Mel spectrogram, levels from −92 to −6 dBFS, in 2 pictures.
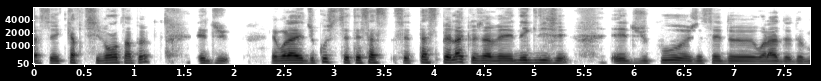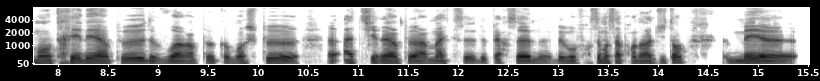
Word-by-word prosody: assez 105 Hz, +1 st, -2 dB
captivante 120 Hz, +4 st, -1 dB
un 115 Hz, -, +1 dB
peu? -, -, -2 dB, 0.5 s
Et 115 Hz, -, 0 dB
du 105 Hz, -1 st, -8 dB, 0.4 s
et -, -, +3 dB
voilà, 120 Hz, +2 st, +9 dB
et 120 Hz, -, +4 dB
du 115 Hz, +2 st, -7 dB
coup 170 Hz, -, 0 dB
c'était 130 Hz, -4 st, 0 dB
ça 130 Hz, -, +4 dB
c 125 Hz, -, -10 dB
cet 115 Hz, +4 st, -6 dB
aspect 135 Hz, 0 st, +4 dB
là 155 Hz, +1 st, +6 dB
que 130 Hz, -5 st, -2 dB
j'avais 110 Hz, -1 st, +3 dB
négligé 120 Hz, -2 st, -1 dB, 0.4 s
et 110 Hz, +1 st, 0 dB
du 100 Hz, +2 st, -10 dB
coup, 120 Hz, +3 st, +1 dB
heu, -, -, +1 dB
j'essaie 105 Hz, +1 st, -3 dB
de 105 Hz, 0 st, +1 dB
voilà 100 Hz, +2 st, +2 dB
de 95 Hz, -1 st, -4 dB
de 100 Hz, -, -7 dB
m'entraîner 115 Hz, +3 st, 0 dB
un 115 Hz, -1 st, +3 dB
peu, 115 Hz, +2 st, +1 dB
de 105 Hz, -, -3 dB
voir 100 Hz, +2 st, +1 dB
un 100 Hz, -, -4 dB
peu 110 Hz, +3 st, -7 dB
comment 105 Hz, +2 st, -4 dB
je -, -, -11 dB
peux, 110 Hz, -6 st, 0 dB, 0.3 s
heu, -, -, -2 dB
attirer 120 Hz, 0 st, -1 dB
un 110 Hz, -, +3 dB
peu 110 Hz, +3 st, +1 dB
un 100 Hz, -1 st, 0 dB
max, 105 Hz, +1 st, -5 dB
heu, 90 Hz, -2 st, -3 dB
de 90 Hz, -, -8 dB
personnes 95 Hz, 0 st, 0 dB
mais 95 Hz, -, -2 dB
bon 105 Hz, 0 st, -1 dB
forcément 115 Hz, +3 st, -5 dB
ça -, -, -1 dB
prendra 105 Hz, -1 st, -2 dB
du 100 Hz, +1 st, -14 dB
temps 135 Hz, +4 st, 0 dB, 0.4 s
mais, 110 Hz, +3 st, +1 dB
heu 100 Hz, -5 st, +3 dB
110 Hz, 220 wpm, -23 LUFS, 100-115 Hz, 0.5 s, voilà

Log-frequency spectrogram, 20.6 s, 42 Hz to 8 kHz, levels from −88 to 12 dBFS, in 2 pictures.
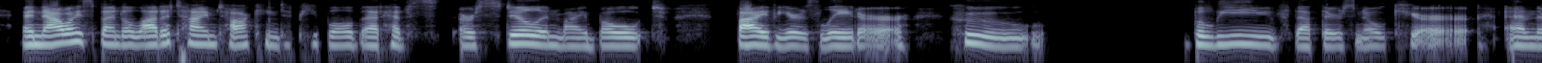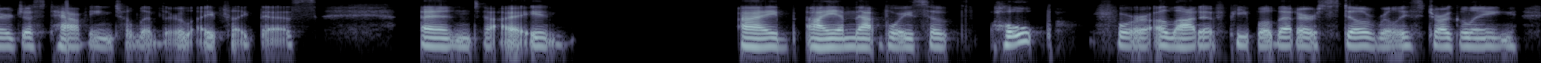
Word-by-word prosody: And 195 Hz, 0 st, +5 dB
now 205 Hz, +3 st, +9 dB
I 250 Hz, -, +6 dB
spend 210 Hz, -5 st, -1 dB
a 195 Hz, -, +1 dB
lotta 195 Hz, +3 st, +5 dB
time 210 Hz, -3 st, +2 dB
talking 190 Hz, 0 st, -1 dB
to 195 Hz, -, -19 dB
people 190 Hz, -3 st, -5 dB
that 180 Hz, 0 st, 0 dB
have 185 Hz, -, -4 dB
s -, -, -16 dB
are 180 Hz, 0 st, -1 dB
still 215 Hz, +3 st, +4 dB
in 190 Hz, -1 st, 0 dB
my 175 Hz, 0 st, -4 dB
boat 175 Hz, +1 st, -1 dB, 0.5 s
5 190 Hz, -2 st, +9 dB
years 175 Hz, -1 st, -1 dB
later, 175 Hz, +1 st, -1 dB, 0.3 s
who 180 Hz, -8 st, 0 dB, 1.0 s
believe 200 Hz, -2 st, -1 dB
that 170 Hz, 0 st, -2 dB
there's 170 Hz, -1 st, -5 dB
no 175 Hz, +1 st, -7 dB
cure -, -, -4 dB, 0.2 s
and 185 Hz, -1 st, -1 dB
they're 170 Hz, -1 st, -3 dB
just 180 Hz, +2 st, -6 dB
having -, -, -3 dB
to -, -, -13 dB
live -, -, -9 dB
their -, -, -8 dB
life -, -, -7 dB
like -, -, -10 dB
this. -, -, -11 dB, 0.7 s
And 170 Hz, -3 st, +1 dB
I 175 Hz, -, -3 dB
i 175 Hz, -, -2 dB, 1.3 s
I 170 Hz, -2 st, +4 dB
I 160 Hz, -2 st, +5 dB
am 165 Hz, +1 st, +2 dB
that 165 Hz, -1 st, +2 dB
voice 165 Hz, -1 st, -3 dB
of 165 Hz, -2 st, -2 dB, 0.3 s
hope 220 Hz, +7 st, +1 dB, 0.3 s
for -, -, -3 dB
a -, -, +1 dB
lot 170 Hz, 0 st, +2 dB
of 185 Hz, -, -6 dB
people 190 Hz, -, -4 dB
that 180 Hz, -1 st, +1 dB
are 175 Hz, -, +1 dB
still 180 Hz, -1 st, -1 dB
really 170 Hz, -, -4 dB
struggling, 175 Hz, -1 st, -3 dB
180 Hz, 165 wpm, -24 LUFS, 170-195 Hz, 1.3 s, now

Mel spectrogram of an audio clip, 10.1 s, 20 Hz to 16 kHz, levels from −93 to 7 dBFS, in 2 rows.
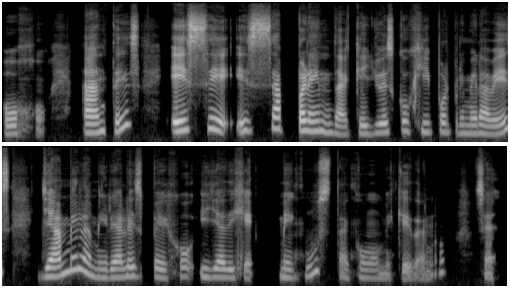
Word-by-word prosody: ojo, 175 Hz, +1 st, -8 dB, 0.3 s
antes 220 Hz, -, +2 dB, 0.3 s
ese 255 Hz, -, +7 dB
esa 235 Hz, +5 st, +4 dB, 0.2 s
prenda 225 Hz, -8 st, +1 dB
que 175 Hz, +1 st, -8 dB
yo 195 Hz, +3 st, -4 dB
escogí 215 Hz, 0 st, -3 dB
por 210 Hz, 0 st, -9 dB
primera 180 Hz, -2 st, -6 dB
vez, 175 Hz, -, +1 dB, 0.3 s
ya 200 Hz, +1 st, +2 dB
me 335 Hz, +6 st, -5 dB
la 310 Hz, -7 st, -2 dB
miré 180 Hz, -1 st, -7 dB
al 185 Hz, +3 st, -5 dB
espejo 195 Hz, -1 st, -8 dB
y 190 Hz, -1 st, -11 dB
ya 180 Hz, -1 st, -5 dB
dije, 175 Hz, 0 st, -6 dB, 0.3 s
me 180 Hz, -3 st, -9 dB
gusta 290 Hz, +9 st, -3 dB
cómo 170 Hz, -2 st, -16 dB
me 80 Hz, -1 st, -18 dB
queda, -, -, -11 dB
¿no? 280 Hz, +3 st, -19 dB
O -, -, -41 dB, 0.3 s
sea -, -, -4 dB
200 Hz, 165 wpm, -24 LUFS, 180-230 Hz, 0.3 s, ese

